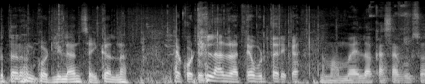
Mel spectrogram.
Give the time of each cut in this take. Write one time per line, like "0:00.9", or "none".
0:01.8
0:03.1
